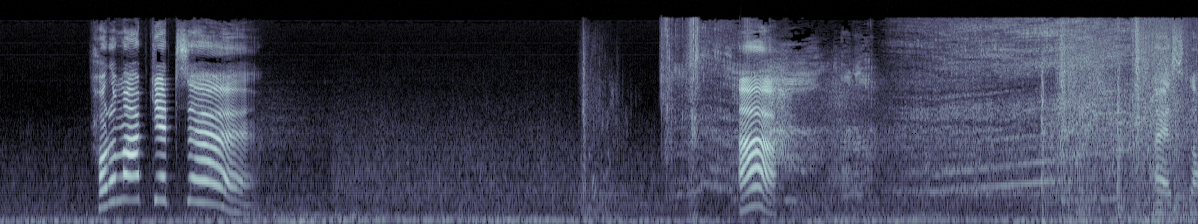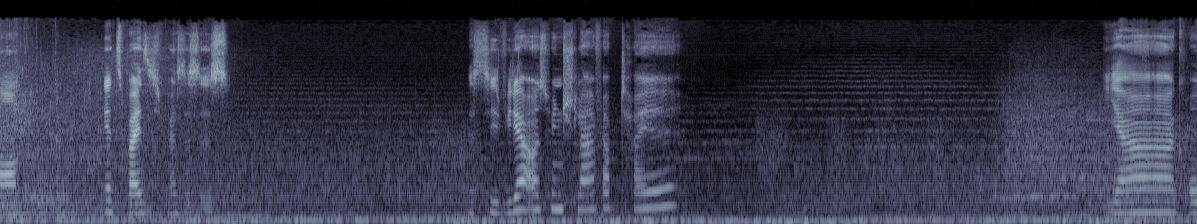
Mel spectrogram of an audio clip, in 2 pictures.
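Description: A young woman talks into a close microphone with animation, in short bursts.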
